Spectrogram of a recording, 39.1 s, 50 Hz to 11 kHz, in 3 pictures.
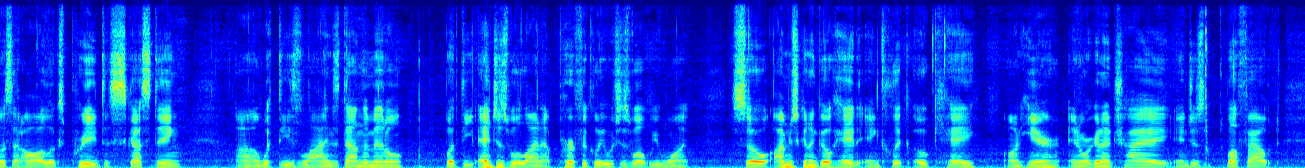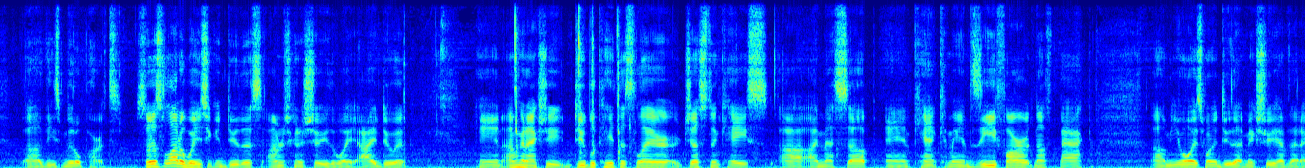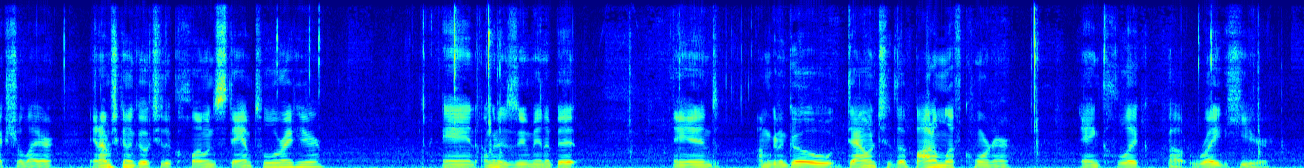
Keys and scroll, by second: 19.3 super+j, 31.5 super+=.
